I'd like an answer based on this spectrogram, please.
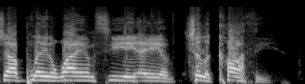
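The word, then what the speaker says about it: Chillicothe: How many times y'all play the YMCA of Chilikothy? Hey, that's how you pronounce that.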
